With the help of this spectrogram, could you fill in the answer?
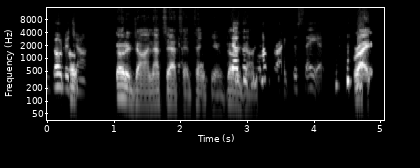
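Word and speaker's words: Godejohn: Her ex-boyfriend, Nicholas Gojan, I never could say his name right. I think it's Gojan. Yeah, go to John.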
